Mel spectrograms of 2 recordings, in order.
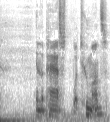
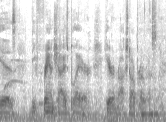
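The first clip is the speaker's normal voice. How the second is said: promo announcer; 5 dB quieter than usual. Acted. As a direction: sell the main event, dropping to a near whisper. Pay-per-view hype announcement.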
